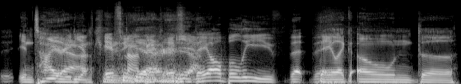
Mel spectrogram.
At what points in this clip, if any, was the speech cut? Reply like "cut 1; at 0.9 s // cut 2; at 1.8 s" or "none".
cut 1; at 1.9 s // cut 2; at 3.1 s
